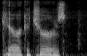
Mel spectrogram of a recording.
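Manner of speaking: high-pitched caricatures with CAR stressed.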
